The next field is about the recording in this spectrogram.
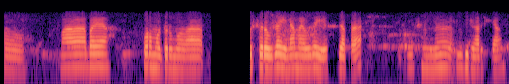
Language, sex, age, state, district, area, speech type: Bodo, female, 30-45, Assam, Kokrajhar, rural, conversation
